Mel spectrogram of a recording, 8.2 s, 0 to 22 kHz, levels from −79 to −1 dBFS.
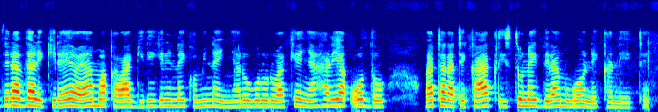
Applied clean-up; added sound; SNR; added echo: none; none; none; none.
